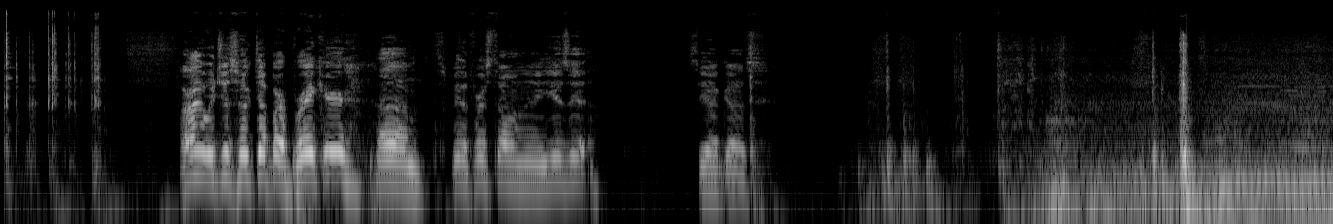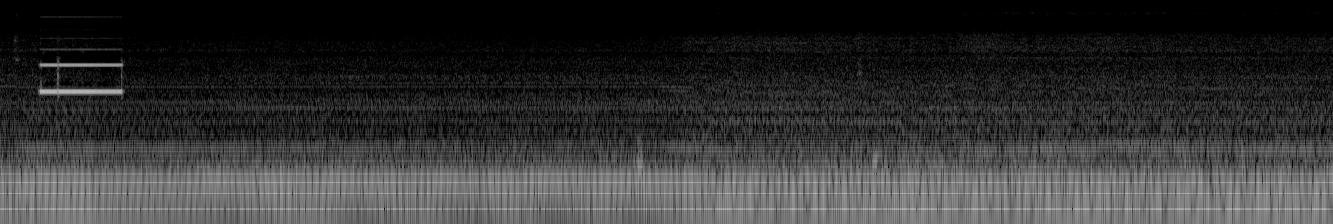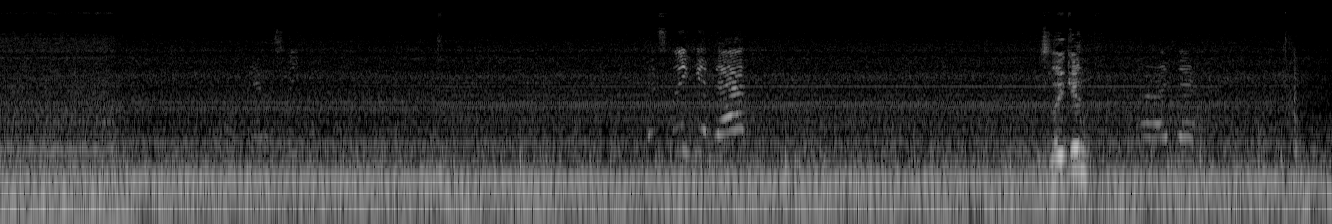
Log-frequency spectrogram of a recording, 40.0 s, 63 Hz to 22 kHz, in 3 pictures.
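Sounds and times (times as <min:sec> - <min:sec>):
clicks and knock: 0:00.0 - 0:01.1
diesel engine starting and running: 0:08.7 - 0:39.9
short electronic beep: 0:13.7 - 0:14.7.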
